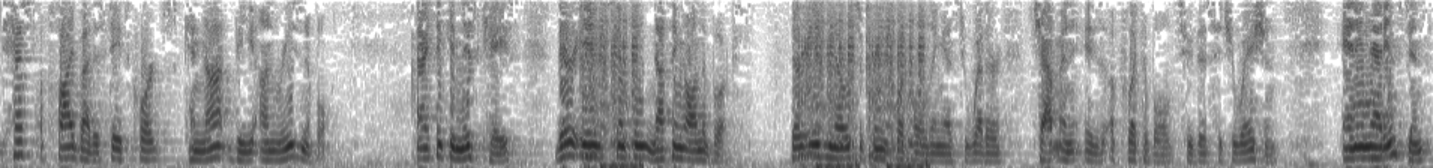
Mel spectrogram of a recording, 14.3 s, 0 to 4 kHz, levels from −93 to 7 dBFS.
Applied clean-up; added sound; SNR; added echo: none; Engine / Car; 2 dB; none.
